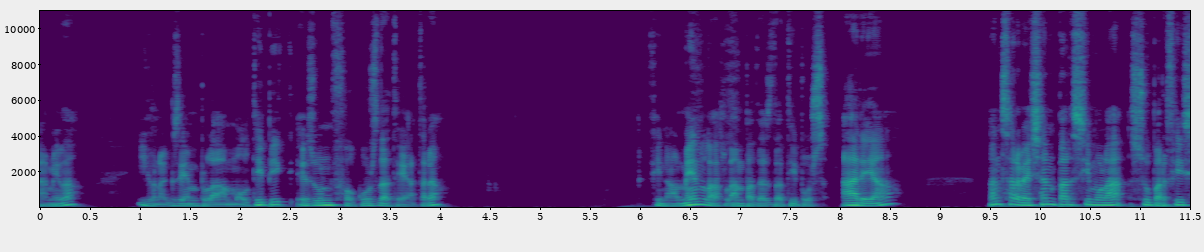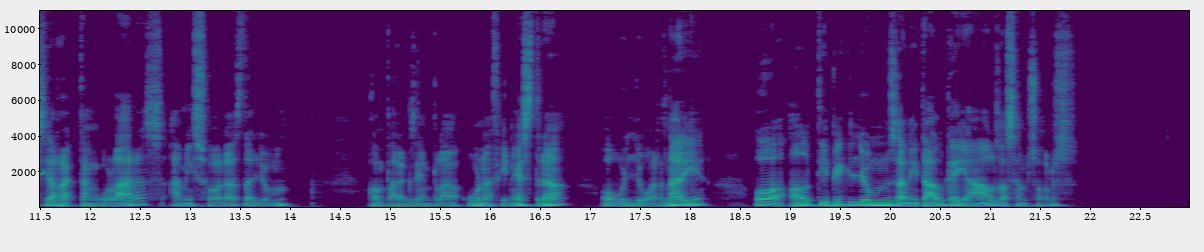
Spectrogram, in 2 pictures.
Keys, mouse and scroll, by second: 0.8-3.2 drag, 3.8-4.1 typing, 5.0 right click, 6.1-8.5 drag, 8.6 click, 10.4 click, 11.4 click, 12.0-13.0 middle drag, 12.9 click, 13.5 click, 14.3-16.0 middle drag, 16.0-19.7 drag, 21.1-22.3 drag.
